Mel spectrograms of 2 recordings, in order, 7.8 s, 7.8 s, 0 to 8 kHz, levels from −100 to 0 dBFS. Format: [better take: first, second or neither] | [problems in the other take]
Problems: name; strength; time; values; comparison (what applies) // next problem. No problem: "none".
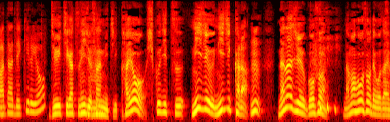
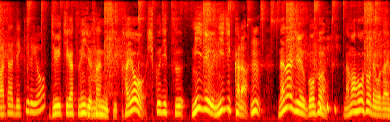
first | background sound (Gunshot, gunfire); 12 dB below the speech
